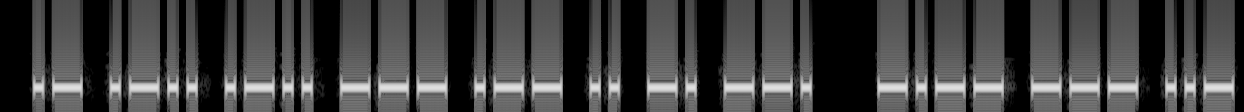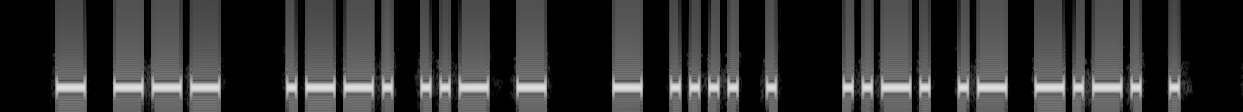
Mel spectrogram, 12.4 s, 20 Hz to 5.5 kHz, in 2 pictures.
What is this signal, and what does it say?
Morse code, heard as a keyed tone, about 25 wpm, 600 Hz. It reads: ALLOWING YOU TO PUT THE FACE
